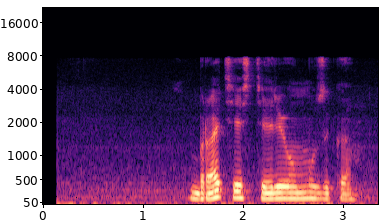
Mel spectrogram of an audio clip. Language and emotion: Russian, neutral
